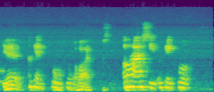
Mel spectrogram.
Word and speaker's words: Ohashi: i was like seriously and then uh owashi uh is that how you pronounce it yeah okay ohashi okay cool said okay that was freaking awesome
